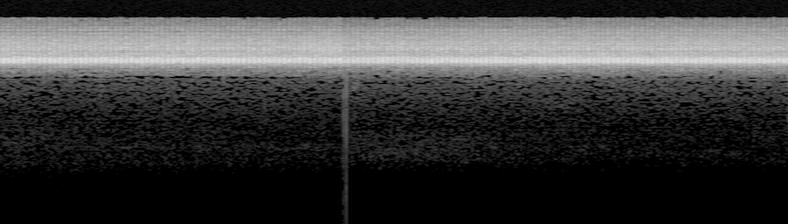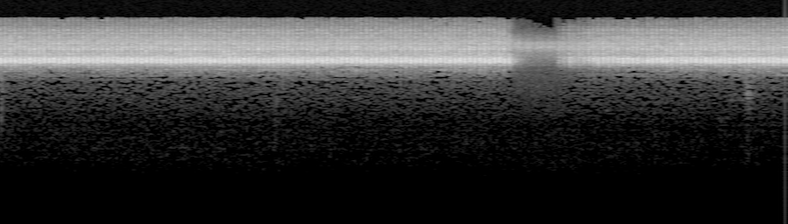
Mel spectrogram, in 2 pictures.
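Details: Grasshoppers, heard with no music: a steady, very high-pitched shimmering chirr of rapid pulses, continuous apart from a brief drop near the thirteenth second.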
